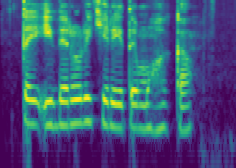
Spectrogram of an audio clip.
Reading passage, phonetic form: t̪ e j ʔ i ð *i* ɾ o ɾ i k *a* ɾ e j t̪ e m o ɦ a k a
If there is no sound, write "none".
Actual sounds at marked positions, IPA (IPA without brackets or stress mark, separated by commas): e, i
